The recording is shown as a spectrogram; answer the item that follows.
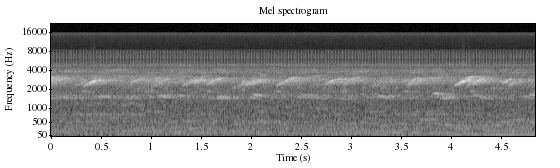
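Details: Puerto Rican coqui frogs calling through night rain on a tin roof in Morovis, Puerto Rico; numerous quick rising whistles overlap, with a couple of louder nearer notes standing out above the rain hiss.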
